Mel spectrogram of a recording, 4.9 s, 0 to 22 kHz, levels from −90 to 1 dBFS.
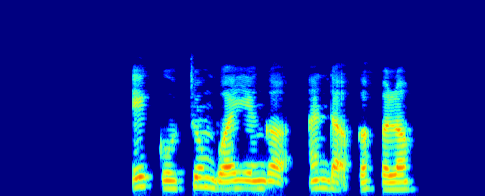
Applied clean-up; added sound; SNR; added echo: none; none; none; none.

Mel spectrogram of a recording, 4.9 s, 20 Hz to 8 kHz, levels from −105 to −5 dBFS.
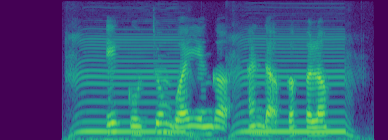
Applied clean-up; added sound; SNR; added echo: none; Telephone; 4 dB; none.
